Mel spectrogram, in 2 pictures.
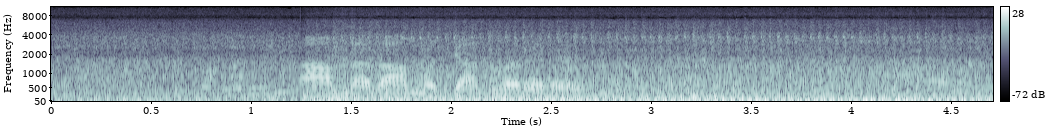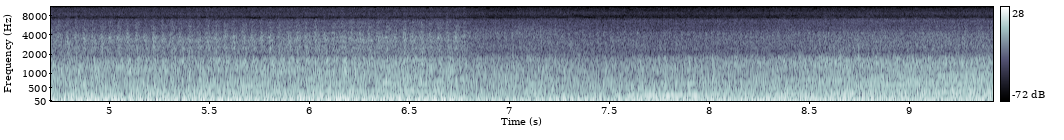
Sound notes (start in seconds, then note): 5.1 sound of tractor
